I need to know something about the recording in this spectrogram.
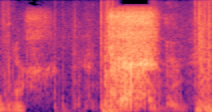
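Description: Gunfire rattles in a quick burst.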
